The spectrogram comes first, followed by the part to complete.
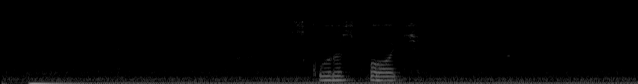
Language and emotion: Russian, sad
